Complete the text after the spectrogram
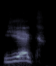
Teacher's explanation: ये नोटिस करें कि यह काफ को हमने काफी जमाव के साथ पढ़ा है, क्यों, इसलिए कि कुतुब जद का हर्फ नहीं है ये।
